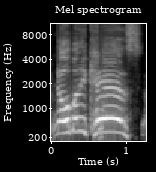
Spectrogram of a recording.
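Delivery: very high, loud, drawn-out yell; yelled-out heckle. Retold or imitated. New Yorker shooting down a happy man, imitated yell. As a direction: holler it slowly across the street. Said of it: "someone yells out".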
